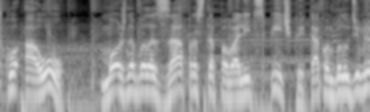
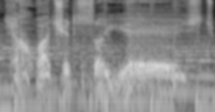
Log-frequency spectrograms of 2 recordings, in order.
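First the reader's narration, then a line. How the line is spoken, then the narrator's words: Weak flower voice. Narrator (Russian): цветок сказал довольно слабым голосом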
